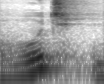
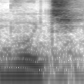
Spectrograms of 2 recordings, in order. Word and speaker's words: Łódź: Y después, a partir del 10, pues hemos estado en Gronniki, que es un pueblo cerca de Łódź, que si lo buscáis se escribe Lodz, L-O-D-Z, pero claro, cuando llegué allí y los polacos estaban diciendo Łódź, yo decía, ¿eso qué es? No, es que Lodz se dice Łódź.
